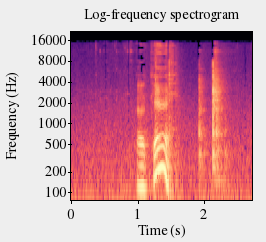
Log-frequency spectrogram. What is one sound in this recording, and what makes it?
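Metal picks clatter and ring onto a hard table.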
